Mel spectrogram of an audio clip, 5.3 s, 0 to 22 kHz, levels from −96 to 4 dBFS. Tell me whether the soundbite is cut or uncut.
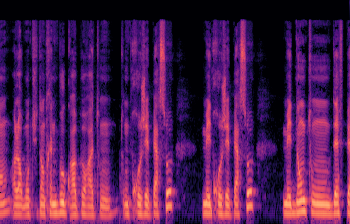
cut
